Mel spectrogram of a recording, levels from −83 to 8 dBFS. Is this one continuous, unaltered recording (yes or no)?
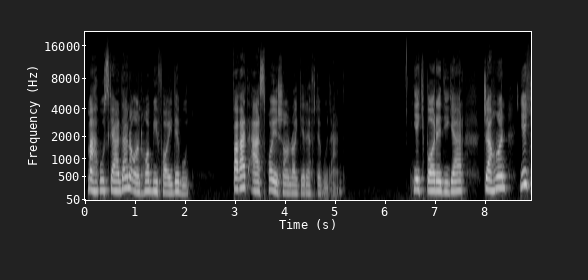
yes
